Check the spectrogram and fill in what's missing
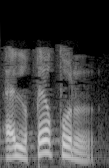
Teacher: كما ذكرت في مصر بعض العرب كان يفخم الراء مراعاة لحرف الاستعلاء الملاصق للراء فيقول القطر، وبعض العرب كان يرققها من أجل الكسرة التي قبل الطاء · Term: الترقيق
